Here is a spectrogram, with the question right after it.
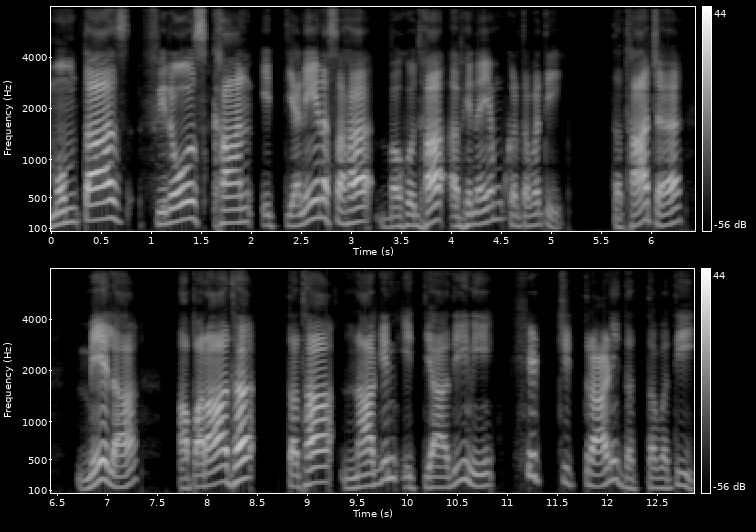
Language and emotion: Sanskrit, neutral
